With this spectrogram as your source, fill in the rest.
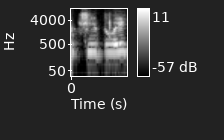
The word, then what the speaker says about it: Ghibli: pick is um the studio ghibli or jubilee depending on how you personally pronounce it i say gibbly i don't know why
